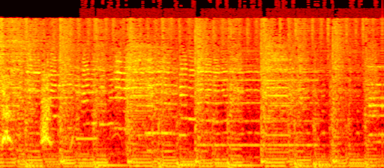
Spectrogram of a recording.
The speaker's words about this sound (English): and the dog behind the man, our executive producer, and everyone's buddy, Butch much.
